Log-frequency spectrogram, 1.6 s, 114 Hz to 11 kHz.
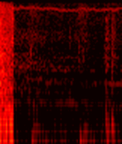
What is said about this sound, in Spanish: Quiero que escuche cómo recibieron el 2021 en esa zona del planeta. A ver, fuegos artificiales.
